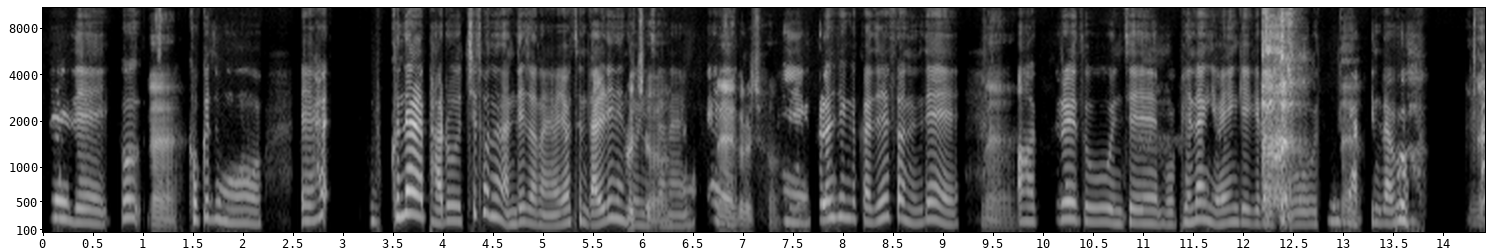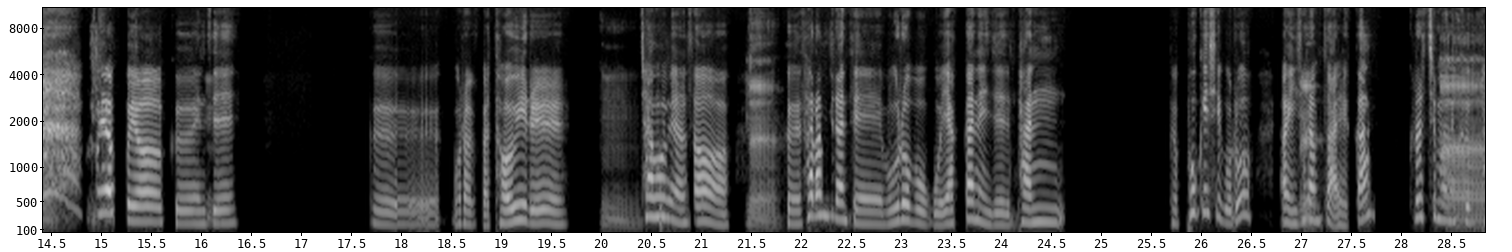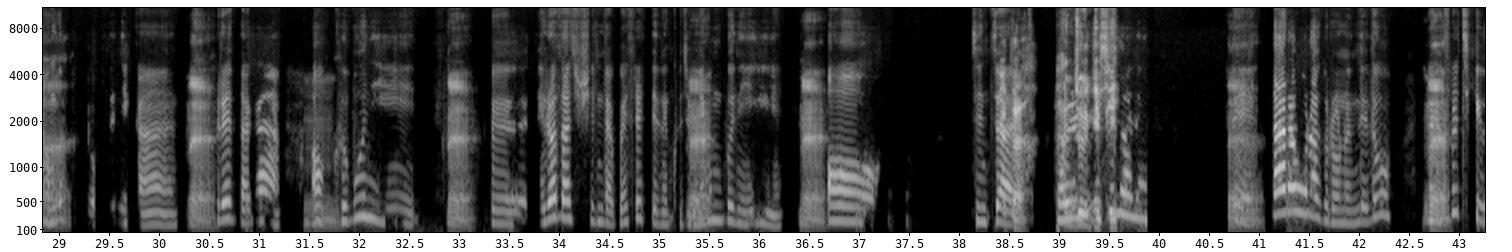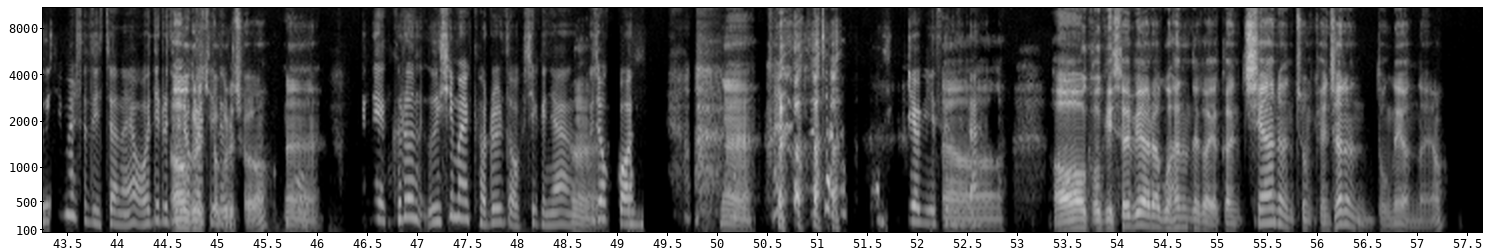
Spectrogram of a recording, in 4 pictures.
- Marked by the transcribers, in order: distorted speech; other background noise; tapping; cough; laughing while speaking: "아낀다고"; cough; static; laugh; laughing while speaking: "쫓아갔었던"
- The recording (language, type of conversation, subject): Korean, podcast, 여행 중에 길을 잃었던 기억을 하나 들려주실 수 있나요?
